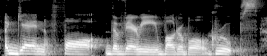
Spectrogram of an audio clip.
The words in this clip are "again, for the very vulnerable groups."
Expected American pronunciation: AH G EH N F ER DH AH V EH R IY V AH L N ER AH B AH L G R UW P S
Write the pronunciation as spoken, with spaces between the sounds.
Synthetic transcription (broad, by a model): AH G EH N F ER DH AH V EH R IY V AH L N ER AH B AH L G R UW P S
